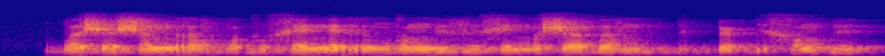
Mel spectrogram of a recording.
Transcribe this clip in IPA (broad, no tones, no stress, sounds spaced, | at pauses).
b ʌ ʃ ə˞ ʃ ʌ ŋ r ɔ v b ɔ ɡ u x ɛ ŋ ɛ r u ŋ ɡ ɔ ŋ ʉ v ʉ x e ŋ ɔ ʃ ʌ ɓ ʌ v m b u ɡ͡b ʉ b ɠ ə˞ ɡ͡b ɨ x ɔ ŋ ɓ ʉ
